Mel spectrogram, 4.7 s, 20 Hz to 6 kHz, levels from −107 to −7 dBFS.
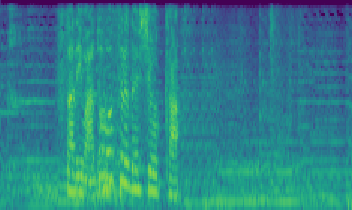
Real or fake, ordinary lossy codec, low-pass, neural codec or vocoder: fake; none; 5.4 kHz; codec, 16 kHz, 0.4 kbps, LongCat-Audio-Codec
